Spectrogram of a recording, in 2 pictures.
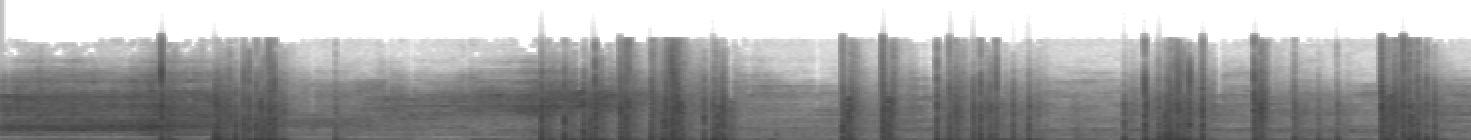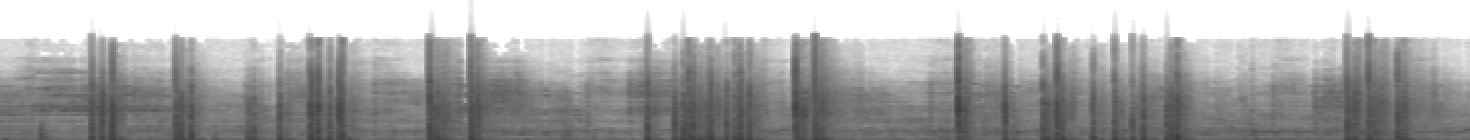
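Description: Fireworks display: aerial shells launching and bursting in quick, irregular succession, a dense run of sharp bangs over a steady low rumble.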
